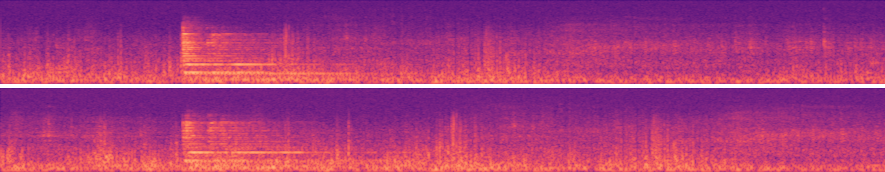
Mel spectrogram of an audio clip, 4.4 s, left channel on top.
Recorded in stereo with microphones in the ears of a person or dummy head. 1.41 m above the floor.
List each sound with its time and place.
0.9 s a piano: 50° left (ahead or behind), 5 m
